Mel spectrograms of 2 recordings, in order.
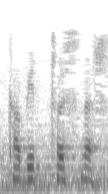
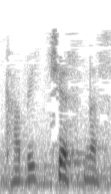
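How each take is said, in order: First: The middle sound is a plain 't' sound. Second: The middle sound is 'ch', like 'covechousness'. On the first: The speaker calls it right. "I believe I'm correct here. Covetousness, not chiousness" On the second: The speaker calls it wrong. "Some pronounce it covetousness"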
